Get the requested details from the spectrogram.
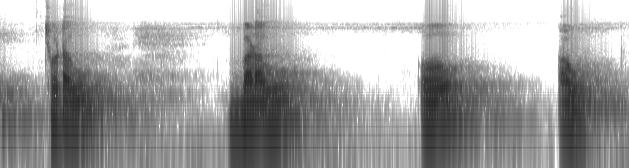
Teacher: वृत्ताकार वो होते हैं जिसमें हमारे होठ यानी कि उच्चारण करते समय हमारे होठ गोलाकार हो जाएं।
